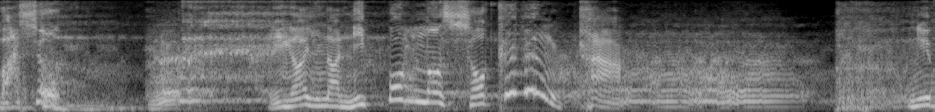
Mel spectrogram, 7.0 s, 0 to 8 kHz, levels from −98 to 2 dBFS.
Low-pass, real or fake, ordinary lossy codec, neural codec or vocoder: none; fake; none; codec, 16 kHz, 8 kbps, FunCodec, trained on LibriTTS, 25 frames a second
